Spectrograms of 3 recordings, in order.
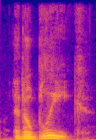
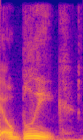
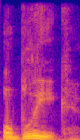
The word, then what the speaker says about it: oblique: And it's an oblique, really. So in English we say oblique. It's pronounced oblique. However, the military says oblique because the military doesn't know English, I guess.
